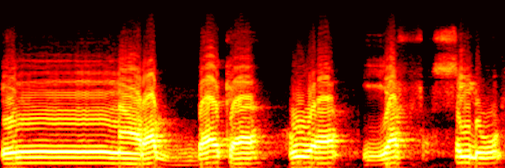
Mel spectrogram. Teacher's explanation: را کی ساؤنڈ اوپر ہے، را ہیوی ہوگی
